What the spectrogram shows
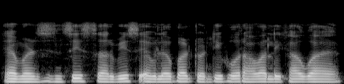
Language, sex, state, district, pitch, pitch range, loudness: Hindi, male, Jharkhand, Ranchi, 130 Hz, 125-135 Hz, -15 LUFS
